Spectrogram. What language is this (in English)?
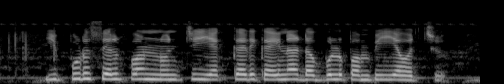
Telugu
